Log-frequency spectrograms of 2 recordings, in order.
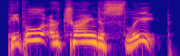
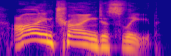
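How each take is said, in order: First: Sharp, loud, pitched-up hiss of a yell down to the street; annoyed yell. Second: I'm punched hard, the rest slow and loud; stress on I'M. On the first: Woman yelling from her hotel window at a drunk guy, annoyed. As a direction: shut him up without waking the hotel. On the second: Woman at her window telling the drunk guy she is trying to sleep, slow with I'm stressed. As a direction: lean on "I'm" and drag the line out slowly. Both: Acted.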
